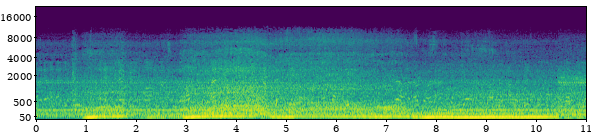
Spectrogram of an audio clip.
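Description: A heavy engine rumbles low as an armoured vehicle drives past.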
